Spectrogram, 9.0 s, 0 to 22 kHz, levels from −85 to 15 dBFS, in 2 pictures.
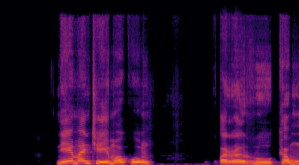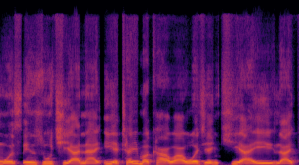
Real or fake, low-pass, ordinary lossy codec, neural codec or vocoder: fake; none; none; autoencoder, 48 kHz, 128 numbers a frame, DAC-VAE, trained on Japanese speech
